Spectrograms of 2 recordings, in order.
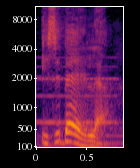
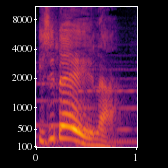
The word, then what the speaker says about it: Isabella: Get used to saying Isabella, Isabella. When you're in Italy, you have to say it like that.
